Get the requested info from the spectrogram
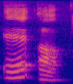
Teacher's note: ए आ का स्थान जो होता है कंठ होता है ना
